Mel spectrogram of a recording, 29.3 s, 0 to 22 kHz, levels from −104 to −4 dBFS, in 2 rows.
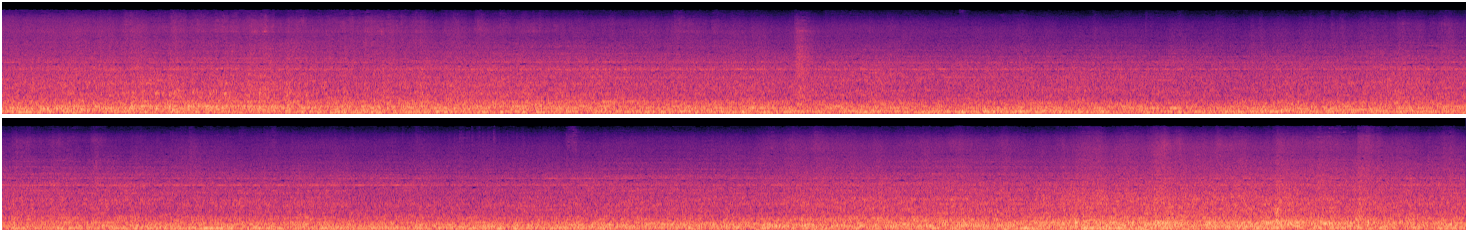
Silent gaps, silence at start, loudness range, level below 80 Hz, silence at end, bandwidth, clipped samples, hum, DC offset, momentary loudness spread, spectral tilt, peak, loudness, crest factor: none; 0 s; 4 LU; -34 dBFS; 0 s; 15 kHz; under 0.1%; none; under 0.1%; 5 LU; -6.5 dB/octave; -8 dBFS; -26 LUFS; 16 dB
